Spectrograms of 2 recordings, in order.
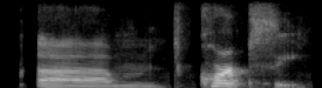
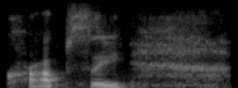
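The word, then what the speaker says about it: Cropsey: Like you did the Bloody Mary, how it came about, and last Sunday I had did corpsey, Co- cropsy. I should say it's the right way to say it, cropsy.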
